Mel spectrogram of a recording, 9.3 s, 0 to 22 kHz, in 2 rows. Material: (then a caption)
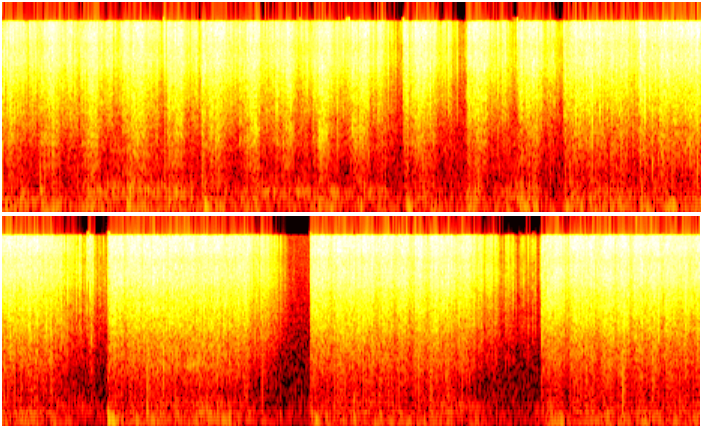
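Plastic. Fingertips and long nails rub and shake several strands of red and green plastic Mardi Gras bead necklaces, worn on the chest, against each other. The result is a dense, bright, hissing rattle of clicking beads with almost no low end. It runs nearly continuously, with brief drops in level near 5.3, 6.6 and 8.2 seconds.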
